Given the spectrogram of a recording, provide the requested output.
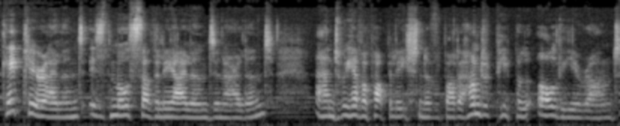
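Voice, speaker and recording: A woman at a middle pitch talks briskly and matter-of-factly about her island. Faint music sits behind her voice. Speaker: island resident. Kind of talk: video statement.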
